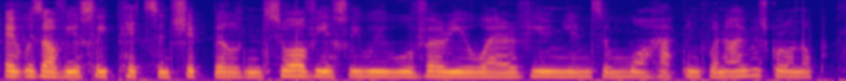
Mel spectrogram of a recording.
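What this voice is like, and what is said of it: Northeast English accent. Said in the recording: “with this accent, you know I'm from the northeast of England.”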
